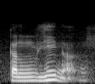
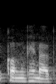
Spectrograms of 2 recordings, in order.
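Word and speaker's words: convener: Okay, here comes কনভিনার। তো আমরা যখন কোনো অনুষ্ঠান হয় বলি যে এটার আহ্বায়ককে, তার ইংরেজি বলি কনভেনার, কিন্তু এটা কনভেনার না, ইটস কনভিনার। কনভিনার।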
